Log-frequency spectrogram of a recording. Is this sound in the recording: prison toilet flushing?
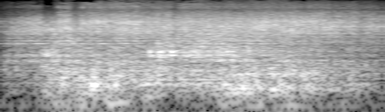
yes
